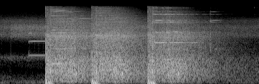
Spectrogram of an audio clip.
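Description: Three sharp pistol shots from a race gun at a shooting range, loud close cracks about half a second apart, each trailing into a fading ring.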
